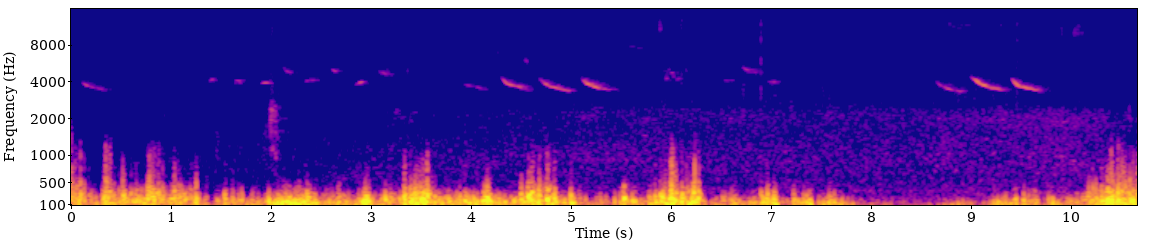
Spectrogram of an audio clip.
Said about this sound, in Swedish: Det är en talltita, en av våra mesarter som eh, är typisk för barrskogen.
